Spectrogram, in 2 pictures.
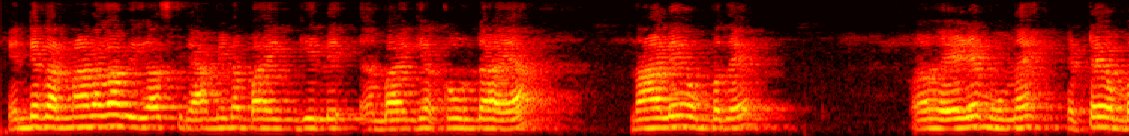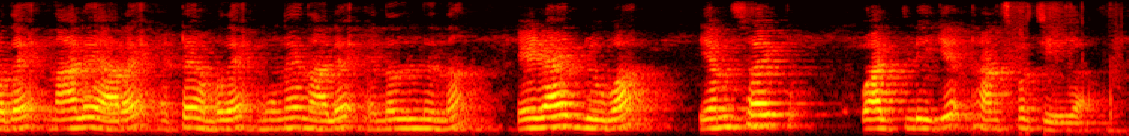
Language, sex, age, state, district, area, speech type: Malayalam, female, 45-60, Kerala, Kottayam, rural, read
